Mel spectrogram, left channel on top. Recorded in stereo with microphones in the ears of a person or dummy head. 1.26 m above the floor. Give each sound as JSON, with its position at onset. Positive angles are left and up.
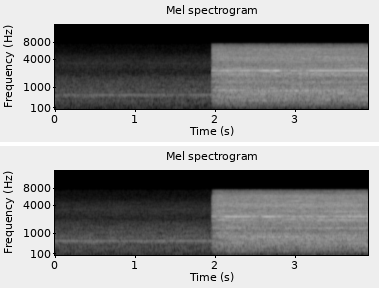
{"t": 1.9, "sound": "a hair dryer", "side_deg": 40, "distance_m": 1.4}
